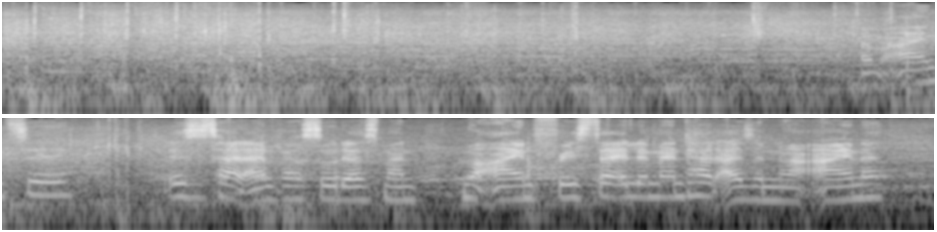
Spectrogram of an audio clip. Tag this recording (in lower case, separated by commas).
rope skipping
